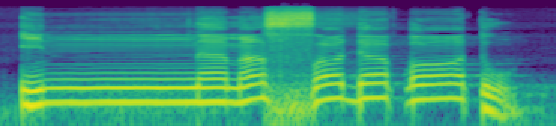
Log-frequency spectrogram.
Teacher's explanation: Nun yang bertasdid ghunna musyadadah kita dengungkan selama tiga harakat.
